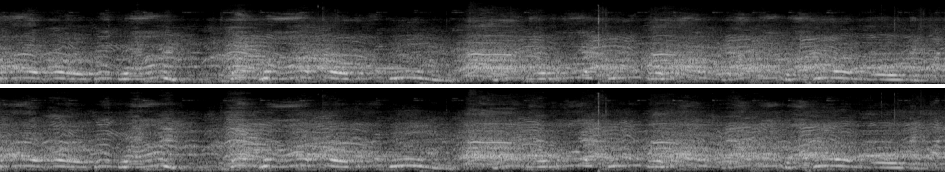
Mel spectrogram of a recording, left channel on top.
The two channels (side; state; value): both; normal; correlation 0.67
